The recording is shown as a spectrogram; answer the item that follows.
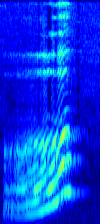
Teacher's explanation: rising intonation which is a rise in a person's voice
